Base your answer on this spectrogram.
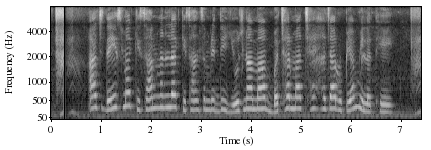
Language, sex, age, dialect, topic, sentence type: Chhattisgarhi, female, 25-30, Central, agriculture, statement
